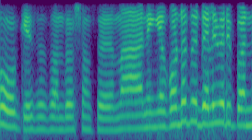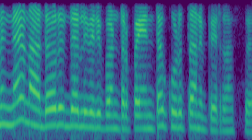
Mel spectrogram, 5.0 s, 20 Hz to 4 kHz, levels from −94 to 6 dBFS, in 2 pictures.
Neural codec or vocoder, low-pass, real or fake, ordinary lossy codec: none; 3.6 kHz; real; none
